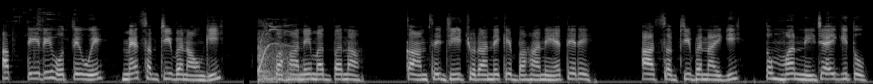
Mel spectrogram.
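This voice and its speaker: A woman's voice: on the high side, fairly even intonation, normal speed, dry recording, lightly acted. A woman playing a harsh, domineering sister-in-law who barks orders and scolds. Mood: bossy. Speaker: performer in a family skit. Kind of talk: amateur family drama acting.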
